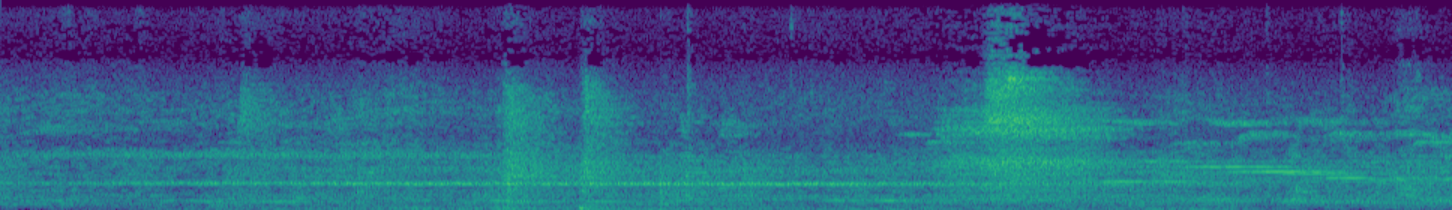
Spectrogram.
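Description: A train idles at a station platform with a low rumble.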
